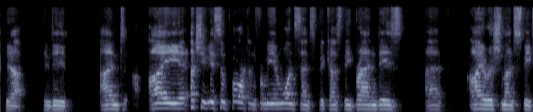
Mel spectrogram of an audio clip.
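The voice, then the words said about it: Irish accent. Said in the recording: “I assume you are from Ireland, right? ... You got it”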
